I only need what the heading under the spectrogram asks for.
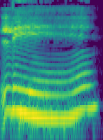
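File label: "lin", Mandarin Chinese, third tone; pinyin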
